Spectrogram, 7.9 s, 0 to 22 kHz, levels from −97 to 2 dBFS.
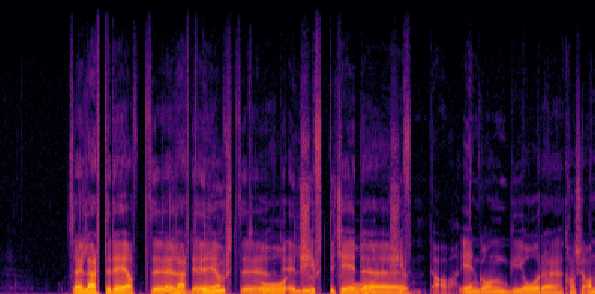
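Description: A speech recording carrying a doubled audio track from 2.16 s to 5.46 s: a second full-band copy trails the original by about a second, roughly 5 dB quieter, with no decay or room colour, and it cuts in and out abruptly. This is likely a duplicate capture through a slower path. On a spectrogram the formant pattern repeats, fainter and shifted right; the waveform shows overlapping envelopes with sharp edges at both ends.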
